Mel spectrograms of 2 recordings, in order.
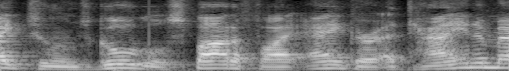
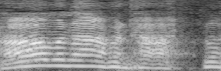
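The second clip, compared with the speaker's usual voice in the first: high, loud mock Italian accent in gibberish. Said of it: "I like your accent".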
